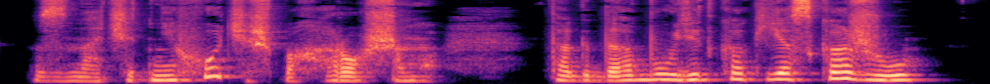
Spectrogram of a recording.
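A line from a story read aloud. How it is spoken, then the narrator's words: Menacing hiss. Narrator (Russian): прошипел он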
